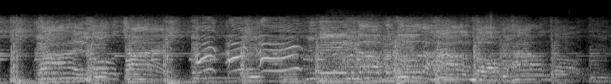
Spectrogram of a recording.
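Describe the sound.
An upbeat 1955 band recording in which singers yelp short, playful 'arf arf' dog-bark imitations over a busy, loud backing of instruments and sung vocals.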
